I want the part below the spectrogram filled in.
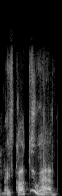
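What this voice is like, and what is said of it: Raspy Yoda-like character voice. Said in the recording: “do your Yoda impression... If Yoda and Marge Simpson had a baby... My throat's raspy”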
